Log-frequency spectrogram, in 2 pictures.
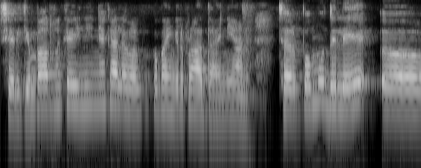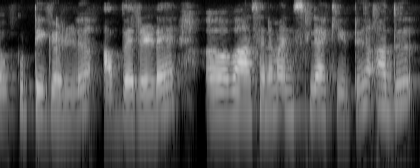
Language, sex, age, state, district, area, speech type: Malayalam, female, 18-30, Kerala, Thrissur, rural, spontaneous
